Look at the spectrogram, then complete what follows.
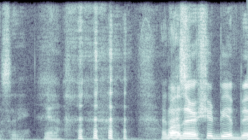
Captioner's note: laughing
